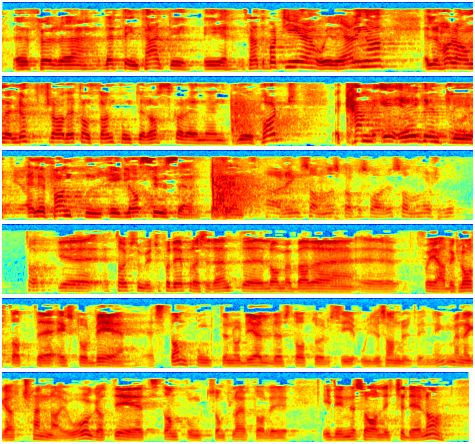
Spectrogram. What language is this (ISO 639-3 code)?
nor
